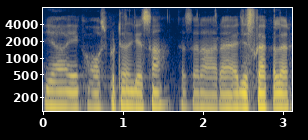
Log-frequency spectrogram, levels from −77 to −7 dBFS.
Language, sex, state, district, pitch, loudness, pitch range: Hindi, male, Chandigarh, Chandigarh, 120 Hz, -19 LUFS, 115-125 Hz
